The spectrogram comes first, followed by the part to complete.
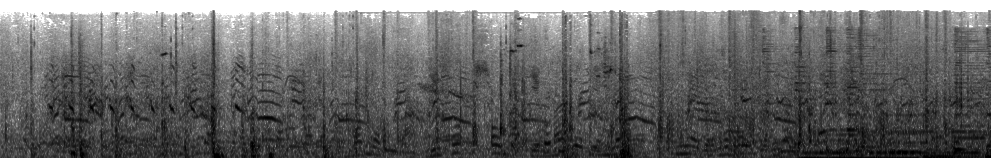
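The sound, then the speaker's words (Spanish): Seagulls call repeatedly in loud, overlapping squawks, with a steady engine-like rumble building toward the end and voices mixed into the background. “Uf, no sé yo lo de la buena suerte, no lo tengo tan claro, maldita gaviota.”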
